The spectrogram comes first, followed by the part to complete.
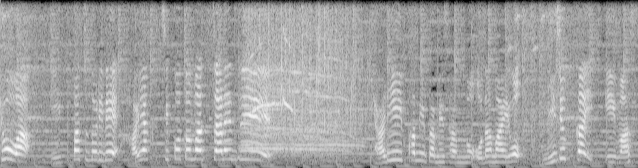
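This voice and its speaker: This woman's pitch is extremely high, with very wide swings. She keeps a moderate pace while clear music plays in the background. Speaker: news caster. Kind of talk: casual talk to camera. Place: studio.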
